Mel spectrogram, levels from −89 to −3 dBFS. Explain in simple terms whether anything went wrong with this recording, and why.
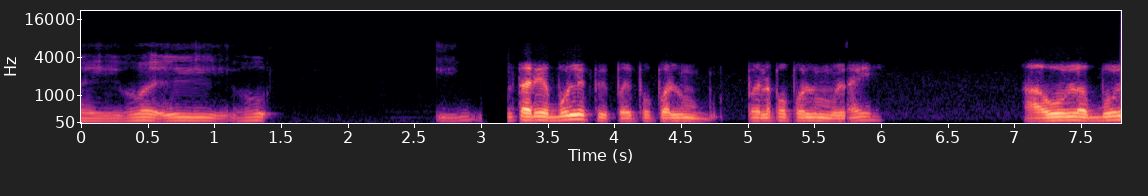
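Yes, two things go wrong. At 3.01 s there's a brief silence, then everything turns dull and boxy, with nothing above 3 kHz. That's likely an input switched to a poorer device. Later, from 5.73 to 5.81 s, a lost AMR speech frame causes a quick dip or warble while the decoder covers the gap.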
